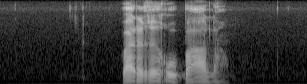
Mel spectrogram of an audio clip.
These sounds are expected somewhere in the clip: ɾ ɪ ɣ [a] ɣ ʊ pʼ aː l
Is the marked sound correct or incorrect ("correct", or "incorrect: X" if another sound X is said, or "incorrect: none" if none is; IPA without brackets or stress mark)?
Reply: incorrect: ɛ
